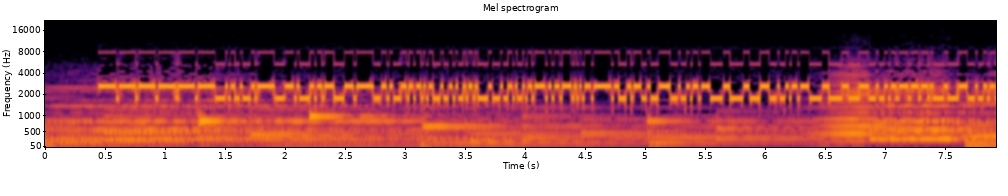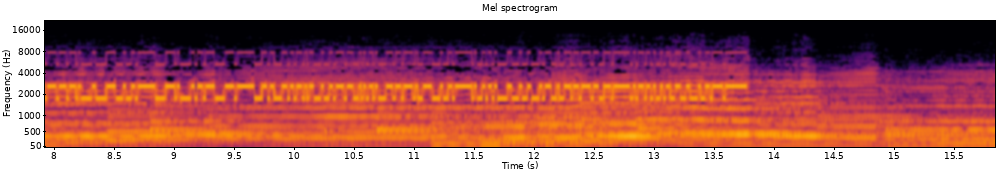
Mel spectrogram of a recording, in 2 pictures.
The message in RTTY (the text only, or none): OE9NNJ DE DK6AUM 559 559 139 139 OE9NNJ QRZ? DE HL2FDI K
